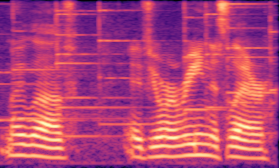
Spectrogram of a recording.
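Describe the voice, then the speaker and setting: A man's voice: medium pitch, fairly even intonation, normal speed, over music, natural voice. A man voicing a devoted wife's farewell letter in a video game, solemn and poetic. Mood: tender, mournful. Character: tender, devoted dying wife writing farewell letter.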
